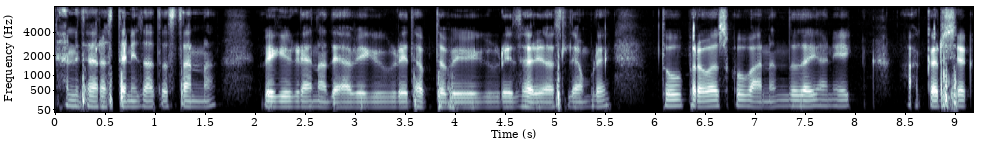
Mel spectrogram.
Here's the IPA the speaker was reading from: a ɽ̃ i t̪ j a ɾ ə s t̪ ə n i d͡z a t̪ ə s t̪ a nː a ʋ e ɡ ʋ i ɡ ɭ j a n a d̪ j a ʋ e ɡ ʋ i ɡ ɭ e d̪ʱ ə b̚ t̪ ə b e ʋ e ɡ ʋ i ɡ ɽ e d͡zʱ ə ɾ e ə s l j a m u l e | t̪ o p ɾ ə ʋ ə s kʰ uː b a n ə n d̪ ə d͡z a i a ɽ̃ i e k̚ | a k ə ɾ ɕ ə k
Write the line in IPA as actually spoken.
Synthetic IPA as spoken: a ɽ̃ i t̪ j a ɾ ə s t̪ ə n i d͡z a t̪ ə s t̪ a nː a ʋ e ɡ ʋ i ɡ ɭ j a n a d̪ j a ʋ e ɡ ʋ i ɡ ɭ e d̪ʱ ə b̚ t̪ ə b e ʋ e ɡ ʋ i ɡ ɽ e d͡zʱ ə ɾ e ə s l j a m u ɭ e | t̪ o p ɾ ə ʋ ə s kʰ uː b a n ə n d̪ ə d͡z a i a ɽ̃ i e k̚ | a k ə ɾ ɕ ə k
